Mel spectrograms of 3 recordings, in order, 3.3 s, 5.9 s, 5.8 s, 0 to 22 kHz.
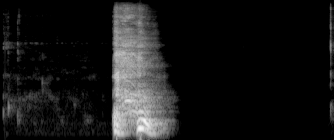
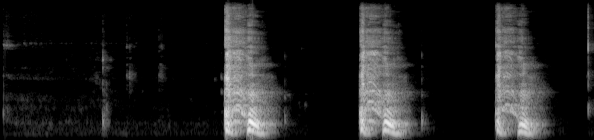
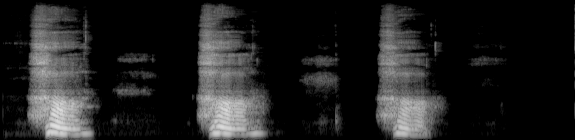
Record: {"cough_length": "3.3 s", "cough_amplitude": 32768, "cough_signal_mean_std_ratio": 0.28, "three_cough_length": "5.9 s", "three_cough_amplitude": 32767, "three_cough_signal_mean_std_ratio": 0.3, "exhalation_length": "5.8 s", "exhalation_amplitude": 27332, "exhalation_signal_mean_std_ratio": 0.34, "survey_phase": "beta (2021-08-13 to 2022-03-07)", "age": "45-64", "gender": "Male", "wearing_mask": "No", "symptom_none": true, "smoker_status": "Never smoked", "respiratory_condition_asthma": false, "respiratory_condition_other": false, "recruitment_source": "REACT", "submission_delay": "1 day", "covid_test_result": "Negative", "covid_test_method": "RT-qPCR"}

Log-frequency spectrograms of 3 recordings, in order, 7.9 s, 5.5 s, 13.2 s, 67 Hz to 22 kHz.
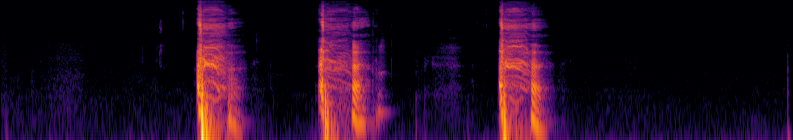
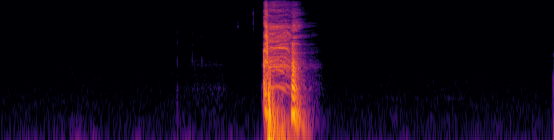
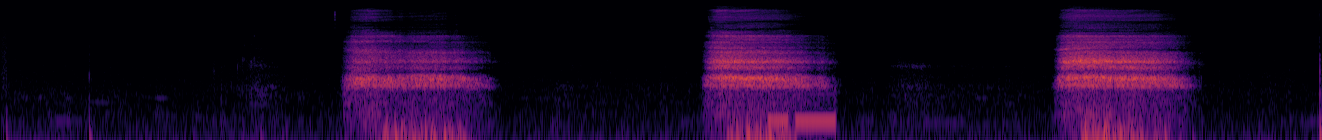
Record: {"three_cough_length": "7.9 s", "three_cough_amplitude": 32768, "three_cough_signal_mean_std_ratio": 0.19, "cough_length": "5.5 s", "cough_amplitude": 23490, "cough_signal_mean_std_ratio": 0.17, "exhalation_length": "13.2 s", "exhalation_amplitude": 1325, "exhalation_signal_mean_std_ratio": 0.44, "survey_phase": "beta (2021-08-13 to 2022-03-07)", "age": "45-64", "gender": "Male", "wearing_mask": "Yes", "symptom_none": true, "smoker_status": "Never smoked", "respiratory_condition_asthma": false, "respiratory_condition_other": false, "recruitment_source": "Test and Trace", "submission_delay": "2 days", "covid_test_result": "Positive", "covid_test_method": "RT-qPCR", "covid_ct_value": 23.3, "covid_ct_gene": "ORF1ab gene", "covid_ct_mean": 24.0, "covid_viral_load": "13000 copies/ml", "covid_viral_load_category": "Low viral load (10K-1M copies/ml)"}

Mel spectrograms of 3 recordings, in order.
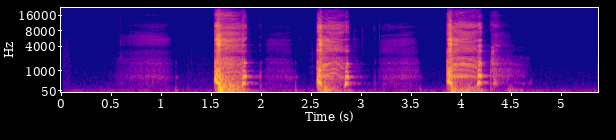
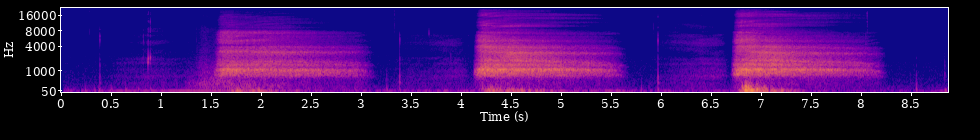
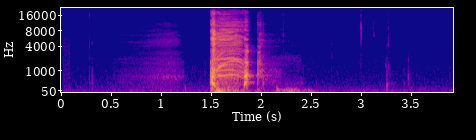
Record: {"three_cough_length": "5.4 s", "three_cough_amplitude": 32768, "three_cough_signal_mean_std_ratio": 0.26, "exhalation_length": "8.9 s", "exhalation_amplitude": 3831, "exhalation_signal_mean_std_ratio": 0.54, "cough_length": "3.9 s", "cough_amplitude": 13744, "cough_signal_mean_std_ratio": 0.22, "survey_phase": "beta (2021-08-13 to 2022-03-07)", "age": "18-44", "gender": "Female", "wearing_mask": "No", "symptom_none": true, "smoker_status": "Never smoked", "respiratory_condition_asthma": false, "respiratory_condition_other": false, "recruitment_source": "REACT", "submission_delay": "1 day", "covid_test_result": "Negative", "covid_test_method": "RT-qPCR", "influenza_a_test_result": "Negative", "influenza_b_test_result": "Negative"}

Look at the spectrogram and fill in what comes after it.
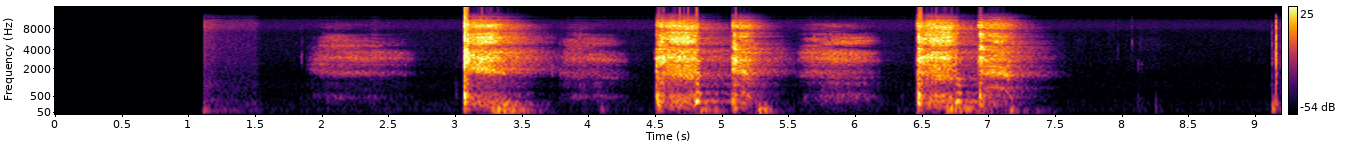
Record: {"three_cough_length": "9.2 s", "three_cough_amplitude": 26028, "three_cough_signal_mean_std_ratio": 0.37, "survey_phase": "beta (2021-08-13 to 2022-03-07)", "age": "65+", "gender": "Female", "wearing_mask": "No", "symptom_runny_or_blocked_nose": true, "smoker_status": "Ex-smoker", "respiratory_condition_asthma": false, "respiratory_condition_other": false, "recruitment_source": "REACT", "submission_delay": "1 day", "covid_test_result": "Negative", "covid_test_method": "RT-qPCR", "influenza_a_test_result": "Negative", "influenza_b_test_result": "Negative"}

